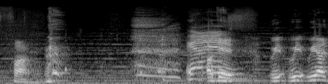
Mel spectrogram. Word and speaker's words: Fang: pronun pronunciation which is in the Chinese style of course we are not including all the tone we are just uh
